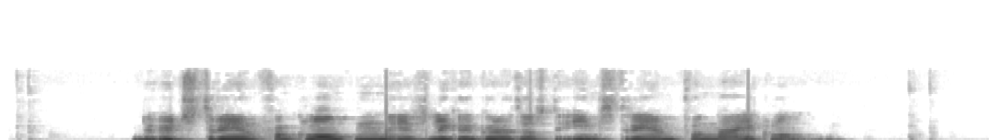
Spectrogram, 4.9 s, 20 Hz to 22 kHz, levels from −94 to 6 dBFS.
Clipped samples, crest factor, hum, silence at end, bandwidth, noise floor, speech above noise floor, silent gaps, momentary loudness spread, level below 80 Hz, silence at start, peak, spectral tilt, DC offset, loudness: under 0.1%; 18 dB; none; 0.8 s; 11 kHz; -74 dBFS; 46 dB; none; 9 LU; -60 dBFS; 0.65 s; -10 dBFS; -6.5 dB/octave; under 0.1%; -28 LUFS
